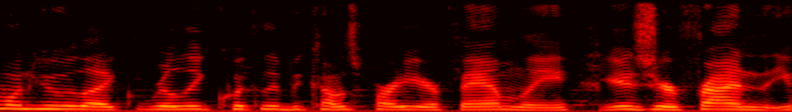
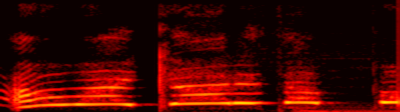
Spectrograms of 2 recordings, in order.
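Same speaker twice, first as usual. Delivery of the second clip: very high excited cry; overjoyed squeal; 5 dB louder than usual. Retold or imitated. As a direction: re-enact squealing at the big news. Retold gender reveal moment.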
